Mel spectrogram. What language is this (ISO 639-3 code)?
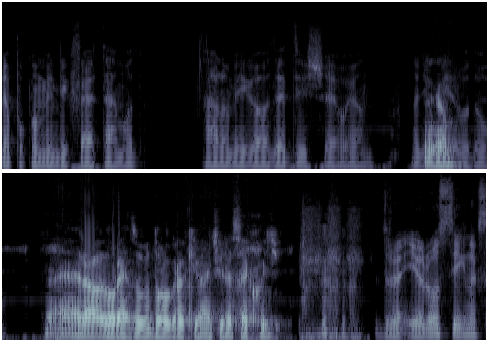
hun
